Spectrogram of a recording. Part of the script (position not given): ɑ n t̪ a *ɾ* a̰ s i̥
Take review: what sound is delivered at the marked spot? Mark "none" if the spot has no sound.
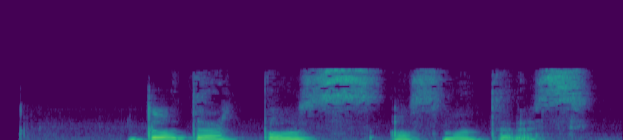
ɾ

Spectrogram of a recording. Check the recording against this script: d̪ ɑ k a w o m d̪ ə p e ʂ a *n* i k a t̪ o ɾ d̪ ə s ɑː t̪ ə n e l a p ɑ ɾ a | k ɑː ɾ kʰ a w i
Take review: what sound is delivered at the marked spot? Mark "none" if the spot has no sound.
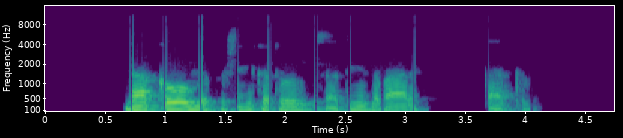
n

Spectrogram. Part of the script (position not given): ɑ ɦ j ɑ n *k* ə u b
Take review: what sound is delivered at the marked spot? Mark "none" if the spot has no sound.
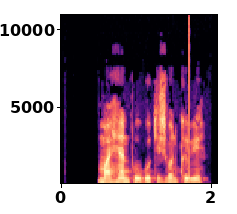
p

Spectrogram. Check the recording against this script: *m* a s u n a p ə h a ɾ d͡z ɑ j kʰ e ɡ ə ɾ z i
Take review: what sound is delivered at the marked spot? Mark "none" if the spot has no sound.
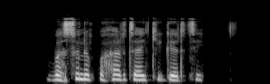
b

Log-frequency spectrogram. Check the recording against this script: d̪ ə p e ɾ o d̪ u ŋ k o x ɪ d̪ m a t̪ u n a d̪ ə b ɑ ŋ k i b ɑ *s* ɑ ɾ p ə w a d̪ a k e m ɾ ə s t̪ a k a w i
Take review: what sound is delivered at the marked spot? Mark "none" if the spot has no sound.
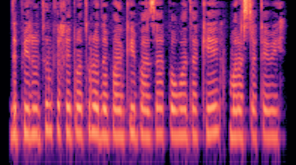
z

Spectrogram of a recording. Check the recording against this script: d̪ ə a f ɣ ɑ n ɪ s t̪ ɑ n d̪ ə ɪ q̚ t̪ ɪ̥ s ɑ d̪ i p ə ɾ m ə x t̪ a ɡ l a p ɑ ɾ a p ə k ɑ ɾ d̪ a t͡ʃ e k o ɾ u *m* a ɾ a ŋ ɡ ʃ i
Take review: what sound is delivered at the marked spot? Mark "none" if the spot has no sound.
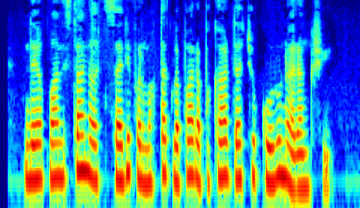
n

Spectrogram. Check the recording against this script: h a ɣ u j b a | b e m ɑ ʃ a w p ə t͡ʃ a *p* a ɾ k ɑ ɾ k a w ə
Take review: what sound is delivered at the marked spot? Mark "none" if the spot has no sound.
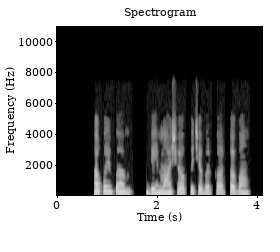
b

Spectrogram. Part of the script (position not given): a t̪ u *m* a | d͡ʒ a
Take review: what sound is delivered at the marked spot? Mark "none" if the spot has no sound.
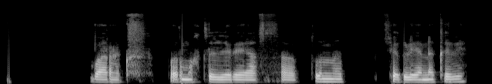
n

